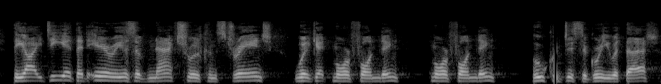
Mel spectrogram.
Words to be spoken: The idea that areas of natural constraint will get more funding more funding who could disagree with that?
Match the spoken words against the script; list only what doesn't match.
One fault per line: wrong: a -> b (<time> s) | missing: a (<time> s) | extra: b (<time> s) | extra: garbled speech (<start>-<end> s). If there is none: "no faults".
no faults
